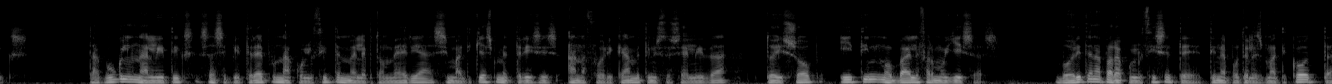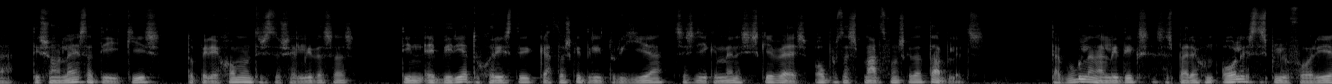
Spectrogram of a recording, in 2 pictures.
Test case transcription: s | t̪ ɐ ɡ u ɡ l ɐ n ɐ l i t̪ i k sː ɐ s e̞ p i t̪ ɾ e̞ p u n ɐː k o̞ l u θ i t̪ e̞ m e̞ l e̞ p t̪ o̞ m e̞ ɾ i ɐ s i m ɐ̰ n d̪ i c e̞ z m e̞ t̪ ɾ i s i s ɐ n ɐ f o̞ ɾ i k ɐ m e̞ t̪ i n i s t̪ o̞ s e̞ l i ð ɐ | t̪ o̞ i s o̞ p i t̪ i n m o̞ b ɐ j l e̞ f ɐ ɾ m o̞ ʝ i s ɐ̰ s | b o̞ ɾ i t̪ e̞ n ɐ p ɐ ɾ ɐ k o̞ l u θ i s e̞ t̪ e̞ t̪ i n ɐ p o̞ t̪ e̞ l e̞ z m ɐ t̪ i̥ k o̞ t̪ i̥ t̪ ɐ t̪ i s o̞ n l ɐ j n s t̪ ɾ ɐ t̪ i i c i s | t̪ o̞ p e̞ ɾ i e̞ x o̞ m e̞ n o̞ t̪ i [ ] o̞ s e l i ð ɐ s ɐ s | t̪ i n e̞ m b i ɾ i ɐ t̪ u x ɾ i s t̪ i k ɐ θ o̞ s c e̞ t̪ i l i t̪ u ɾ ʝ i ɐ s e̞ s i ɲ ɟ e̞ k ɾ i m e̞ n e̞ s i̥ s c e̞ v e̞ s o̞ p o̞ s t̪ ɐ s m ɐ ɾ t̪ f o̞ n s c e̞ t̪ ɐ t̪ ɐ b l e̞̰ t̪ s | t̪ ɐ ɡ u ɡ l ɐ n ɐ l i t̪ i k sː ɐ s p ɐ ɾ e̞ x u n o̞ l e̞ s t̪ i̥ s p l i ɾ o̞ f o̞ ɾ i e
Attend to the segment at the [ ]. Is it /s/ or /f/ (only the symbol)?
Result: s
